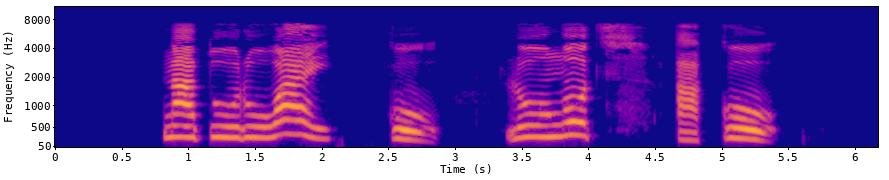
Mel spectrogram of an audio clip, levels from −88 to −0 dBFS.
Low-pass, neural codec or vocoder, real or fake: 7.2 kHz; none; real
